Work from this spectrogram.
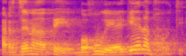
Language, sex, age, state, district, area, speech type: Sanskrit, male, 18-30, Karnataka, Chikkamagaluru, rural, spontaneous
